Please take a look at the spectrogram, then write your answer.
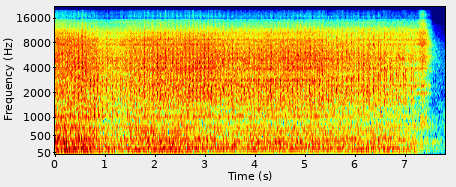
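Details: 1964 Buick Electra engine, sat at least 25 years and seized, freed a couple of days earlier, brief run with no water pump hooked up: rough raspy exhaust firing at a steady pace, no knocking. Normal running.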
